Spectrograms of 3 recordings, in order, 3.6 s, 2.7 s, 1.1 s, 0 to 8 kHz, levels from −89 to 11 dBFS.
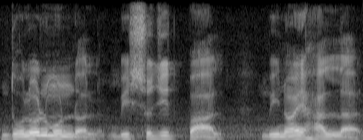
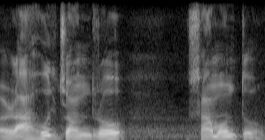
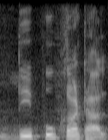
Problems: constant background noise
